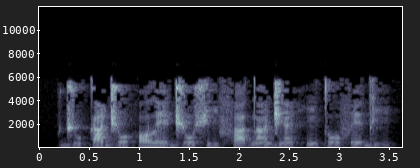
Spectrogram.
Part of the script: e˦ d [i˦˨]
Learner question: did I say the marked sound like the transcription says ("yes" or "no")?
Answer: yes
